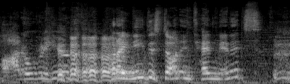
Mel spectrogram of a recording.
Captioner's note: laughter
